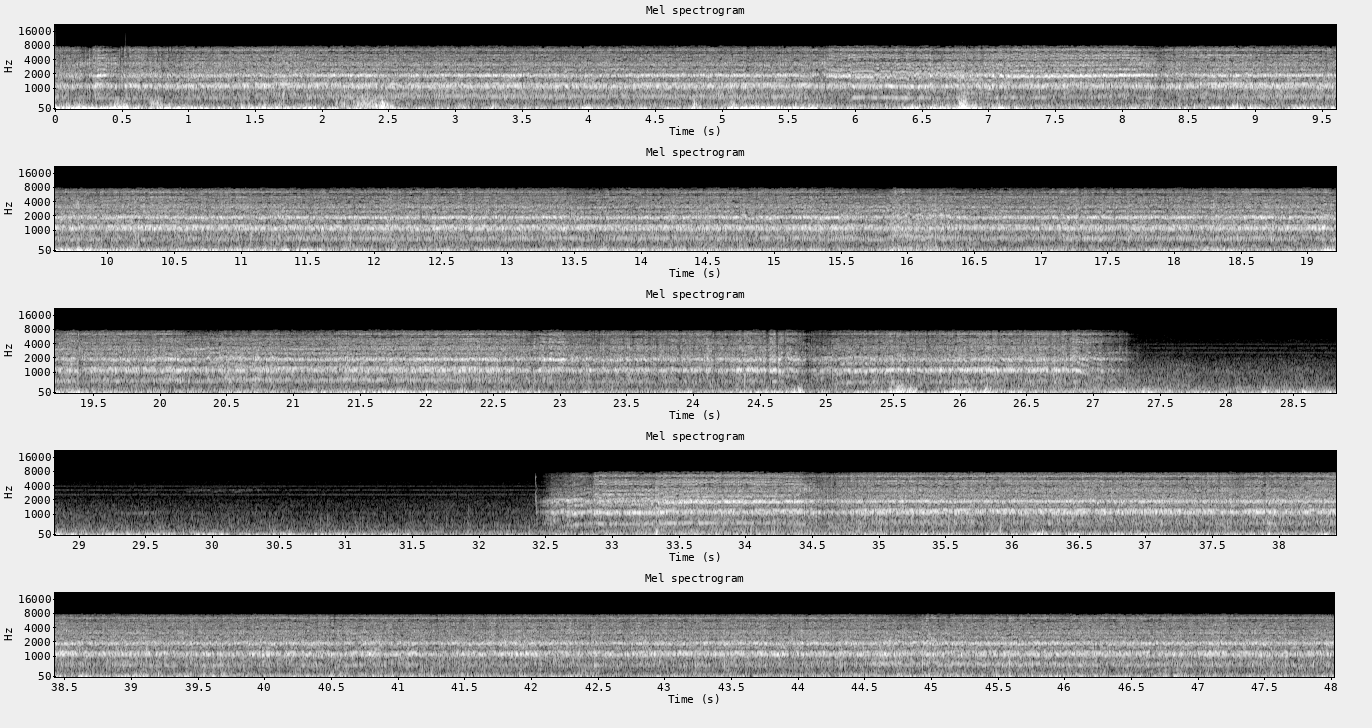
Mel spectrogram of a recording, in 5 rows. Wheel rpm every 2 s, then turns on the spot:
160, 160, 160, 160, 160, 160, 160, 160, 160, 160, 160, 160, 130, 70, 0, 0, 110, 160, 160, 160, 160, 160, 160, 160.
none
